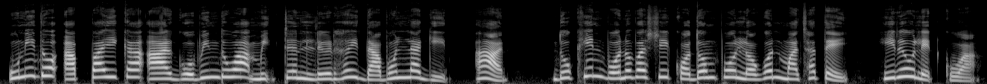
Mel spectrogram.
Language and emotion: Santali, neutral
